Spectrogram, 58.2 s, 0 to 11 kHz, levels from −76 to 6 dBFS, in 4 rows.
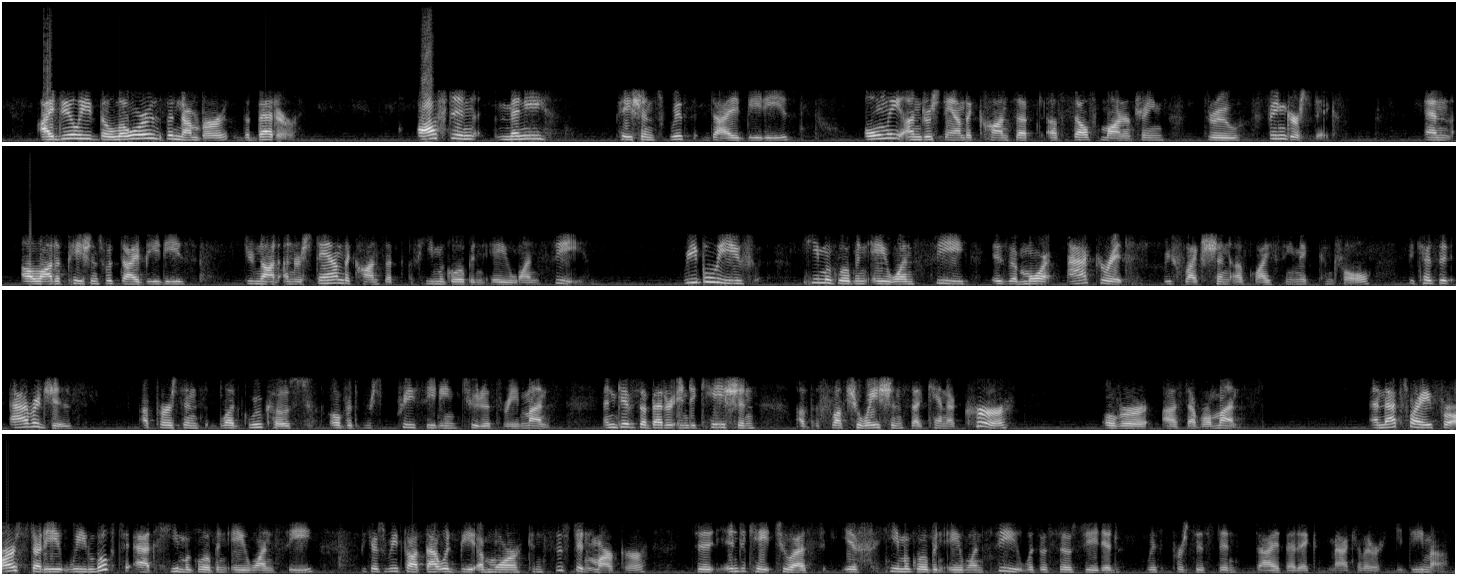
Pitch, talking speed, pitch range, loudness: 185 Hz, 115 wpm, 155-210 Hz, -18 LUFS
